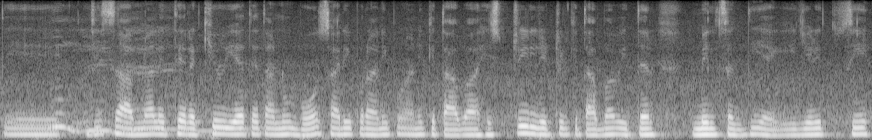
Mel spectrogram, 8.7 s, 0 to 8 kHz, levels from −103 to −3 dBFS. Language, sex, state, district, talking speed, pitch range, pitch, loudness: Punjabi, male, Punjab, Fazilka, 165 wpm, 125-130 Hz, 130 Hz, -17 LUFS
